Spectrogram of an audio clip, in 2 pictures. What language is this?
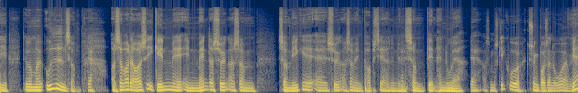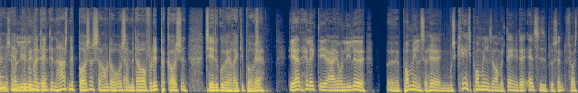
Danish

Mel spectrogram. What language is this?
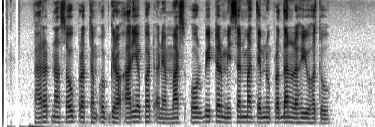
Gujarati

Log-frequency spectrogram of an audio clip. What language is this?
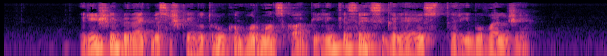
Lithuanian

